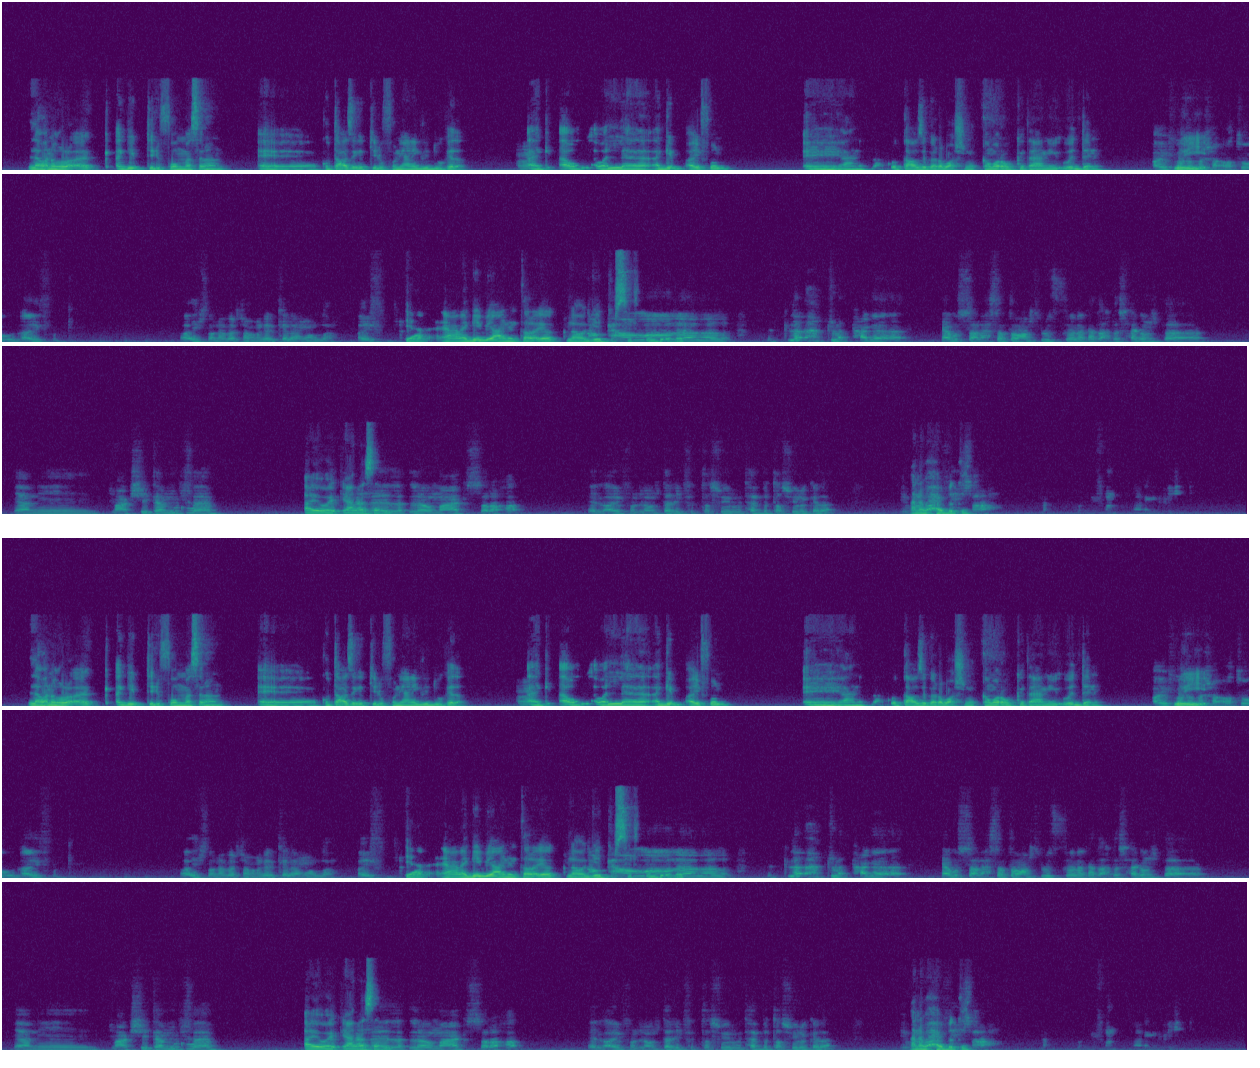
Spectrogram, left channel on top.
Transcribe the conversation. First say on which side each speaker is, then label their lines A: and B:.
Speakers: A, on the right; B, on the right.
A: لو انا من رايك اجيب تليفون مثلا آه كنت عاوز اجيب تليفون يعني جديد وكده
B: اه
A: أج... او ولا اجيب ايفون آه
B: مهم.
A: يعني كنت عاوز اجربه عشان الكاميرا وكده يعني قدامي
B: ايفون
A: و <laughs>
B: يا باشا على طول ايفون ايفون يا باشا من غير كلام والله ايفون
A: يعني يعني اجيب يعني انت رايك لو اجيب
B: توكل
A: 13
B: على الله
A: برو
B: لا لا لا لا هات لك حاجه يعني بص على حسب طبعا الفلوس يقول لك هات احدث حاجه وانت يعني معكش يكمل
A: ماكس
B: فاهم
A: ايوه
B: لكن
A: يعني مثلا
B: ل- لو معاك الصراحه الايفون لو انت ليك في التصوير بتحب التصوير كده يبقى
A: انا
B: الايفون
A: بحب التص-
B: بصراحة لا، الايفون جميل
